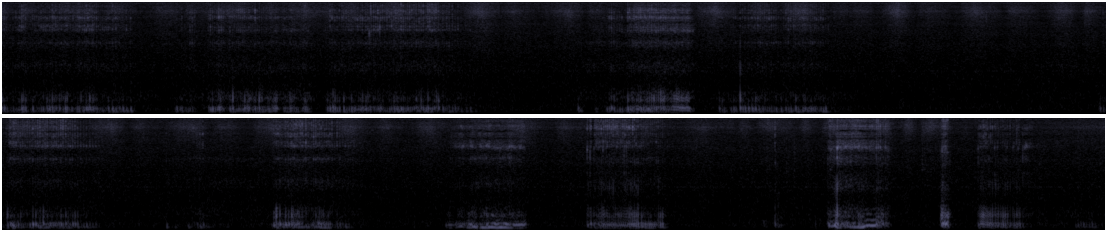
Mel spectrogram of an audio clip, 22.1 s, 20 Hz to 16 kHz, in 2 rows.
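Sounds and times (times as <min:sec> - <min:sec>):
pet snoring: 0:00.0 - 0:04.7, 0:05.8 - 0:08.4, 0:11.0 - 0:12.1, 0:12.9 - 0:14.6, 0:15.5 - 0:17.8, 0:19.3 - 0:22.0.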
